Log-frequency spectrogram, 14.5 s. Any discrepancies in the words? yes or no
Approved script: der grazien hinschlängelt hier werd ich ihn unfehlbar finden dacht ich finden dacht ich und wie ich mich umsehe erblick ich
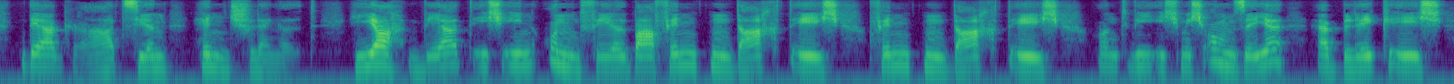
no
